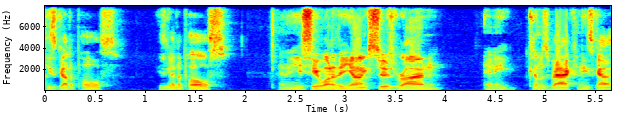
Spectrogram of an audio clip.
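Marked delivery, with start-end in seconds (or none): none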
